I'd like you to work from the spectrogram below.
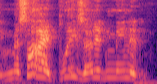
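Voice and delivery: high, loud begging; pleading child. Retold or imitated. Boy begging Miss Hyde to stop, high and pleading. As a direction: beg the teacher to stop. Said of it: "I was starting to say".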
